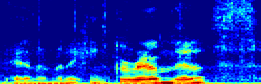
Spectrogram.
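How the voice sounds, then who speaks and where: A woman's voice: on the low side, moderate pace, gravelly, a little hiss or hum. A woman with an Oklahoma accent, chatting her way through a crafting tutorial and thinking aloud as she works. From Oklahoma, United States. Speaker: craft video host.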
